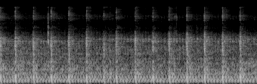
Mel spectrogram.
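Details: 1990s Yamaha Belle (likely SL), probably 100cc with a hand clutch, some parts missing but the engine judged good: even, steady firing pulses about six a second with a brief throttle blip, a small engine running cleanly.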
